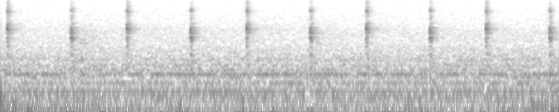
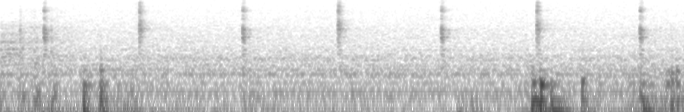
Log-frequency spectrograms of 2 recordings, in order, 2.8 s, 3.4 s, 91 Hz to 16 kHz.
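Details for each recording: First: 2002 Toyota 4Runner after LED bulb conversion with a new adjustable flasher relay, engine idling: crisp relay clicks about every 0.3 seconds, turn signal still flashing too fast before the relay is adjusted. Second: 2002 Toyota 4Runner after LED turn signal conversion, flasher relay speed screw adjusted to fix hyper flash: crisp, evenly spaced ticks about twice a second; normal turn signal flash rate.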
